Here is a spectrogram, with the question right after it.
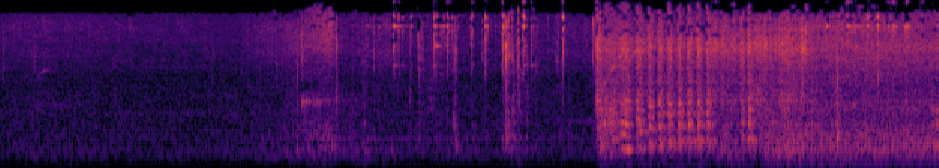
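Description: A vehicle engine turns over and starts, then idles with clattering and faint jangling, with no animal calls.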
